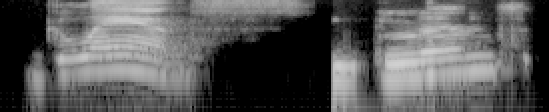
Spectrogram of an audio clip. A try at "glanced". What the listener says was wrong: Glance sería con D. Glanced, con la D al final, ¿verdad? La E silenciosa.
